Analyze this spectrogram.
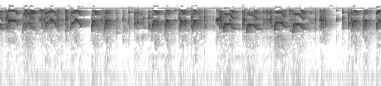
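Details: Running rat shrieking continuously, many piercing high squeaks overlapping in rapid bursts, some notes rising then dropping, the intensity swelling and fading every second or so with a short lull near the end.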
